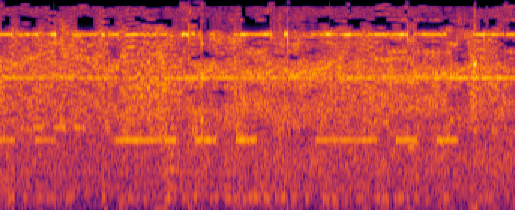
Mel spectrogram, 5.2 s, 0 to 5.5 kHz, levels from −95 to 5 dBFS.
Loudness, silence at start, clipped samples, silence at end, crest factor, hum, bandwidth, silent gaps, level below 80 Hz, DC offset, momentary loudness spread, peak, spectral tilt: -10 LUFS; 0 s; under 0.1%; 0 s; 12 dB; none; 5.4 kHz; none; -52 dBFS; under 0.1%; 3 LU; 0 dBFS; -2 dB/octave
